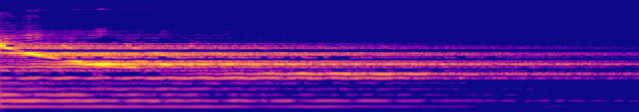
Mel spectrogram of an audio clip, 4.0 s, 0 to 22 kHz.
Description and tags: THE REAL VIRUS 10 - RESONANCE - G#3
High resonances with some nice extra frequencies appearing in the higher registers. All done on my Virus TI. Sequencing done within Cubase 5, audio editing within Wavelab 6.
